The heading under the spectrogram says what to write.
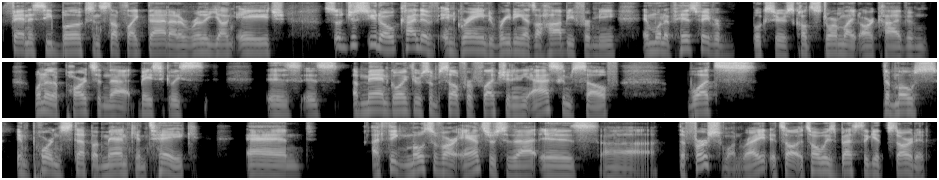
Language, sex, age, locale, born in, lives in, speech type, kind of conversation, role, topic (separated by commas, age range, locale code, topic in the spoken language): English, male, 35-39, en-US, United States, United States, conversation, podcast, guest, How has meaningful advice shaped your life and choices?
